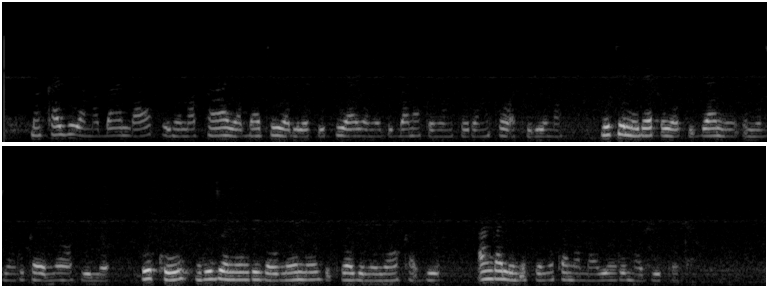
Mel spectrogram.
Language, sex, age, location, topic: Swahili, female, 25-35, Nairobi, government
